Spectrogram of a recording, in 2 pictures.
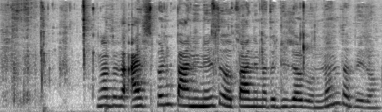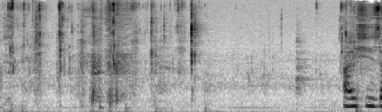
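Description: Young women chew and smack food close to a microphone.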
